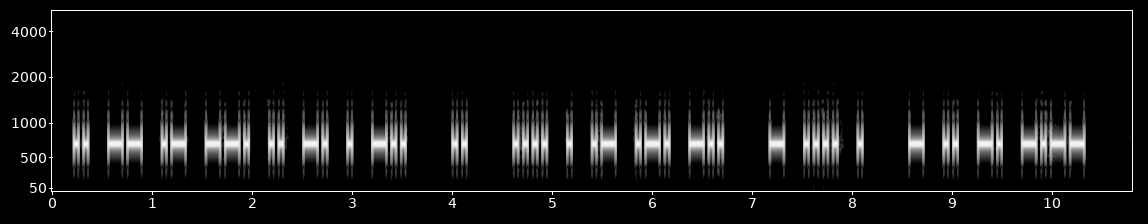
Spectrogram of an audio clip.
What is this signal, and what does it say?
Morse code, heard as a keyed tone, about 25 wpm, spaced as for 22 wpm, 700 Hz. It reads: IMAGINED I HEARD THE TINY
